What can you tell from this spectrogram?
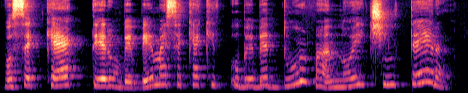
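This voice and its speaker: A woman, teaching a class in a slow, reflective way and putting questions to her listeners. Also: high voice, lively intonation, soft background music. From Brazil. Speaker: teacher of a course on systemic motherhood. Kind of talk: spoken lecture to a class.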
